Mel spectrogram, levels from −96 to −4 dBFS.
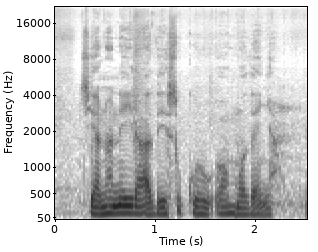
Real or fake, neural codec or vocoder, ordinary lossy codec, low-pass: fake; vocoder, 44.1 kHz, 128 mel bands every 256 samples, BigVGAN v2; none; none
